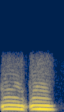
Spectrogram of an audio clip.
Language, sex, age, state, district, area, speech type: Manipuri, female, 18-30, Manipur, Senapati, rural, conversation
